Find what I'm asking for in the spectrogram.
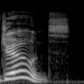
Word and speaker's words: Jonze: Talk no, it's pronounced as Jonze.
